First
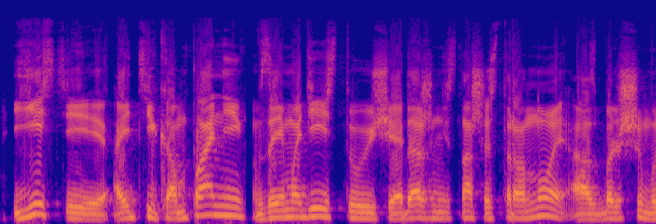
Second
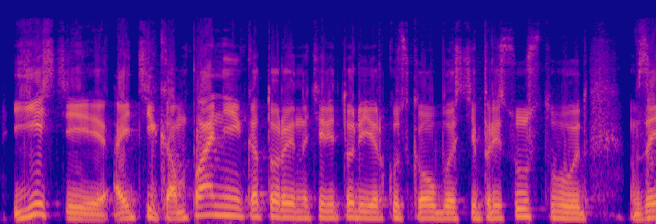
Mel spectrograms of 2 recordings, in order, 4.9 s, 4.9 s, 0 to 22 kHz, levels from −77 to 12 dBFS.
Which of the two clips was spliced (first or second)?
first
